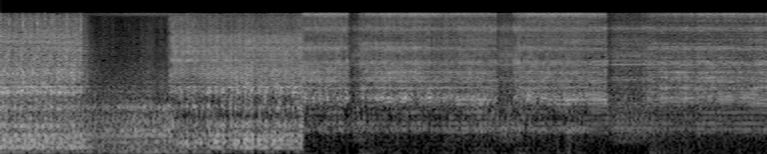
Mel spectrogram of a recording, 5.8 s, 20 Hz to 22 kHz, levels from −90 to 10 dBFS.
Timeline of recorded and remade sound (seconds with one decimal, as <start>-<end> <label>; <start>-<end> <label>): 0.0-1.1 recorded; 1.1-4.4 remade; 4.4-5.8 recorded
